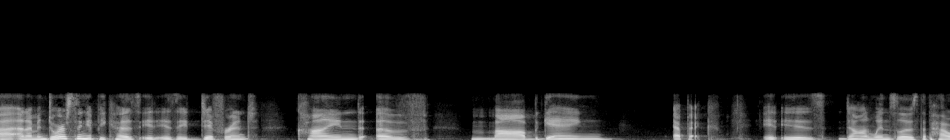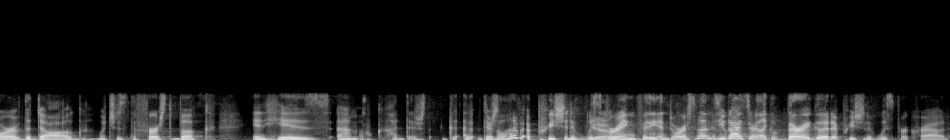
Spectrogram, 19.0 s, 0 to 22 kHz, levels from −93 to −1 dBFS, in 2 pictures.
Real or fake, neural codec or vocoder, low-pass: real; none; 7.2 kHz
